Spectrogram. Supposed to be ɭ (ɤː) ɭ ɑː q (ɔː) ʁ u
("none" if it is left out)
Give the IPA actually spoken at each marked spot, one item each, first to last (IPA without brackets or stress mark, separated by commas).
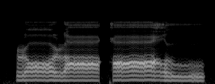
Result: ɔː, ɑː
